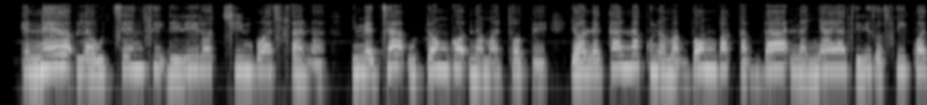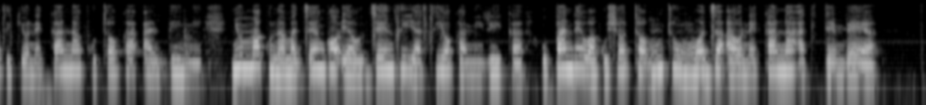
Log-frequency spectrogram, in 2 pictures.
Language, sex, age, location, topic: Swahili, female, 25-35, Nairobi, government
